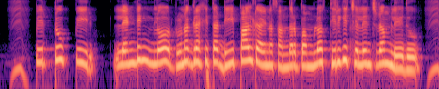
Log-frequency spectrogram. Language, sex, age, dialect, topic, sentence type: Telugu, female, 25-30, Central/Coastal, banking, statement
